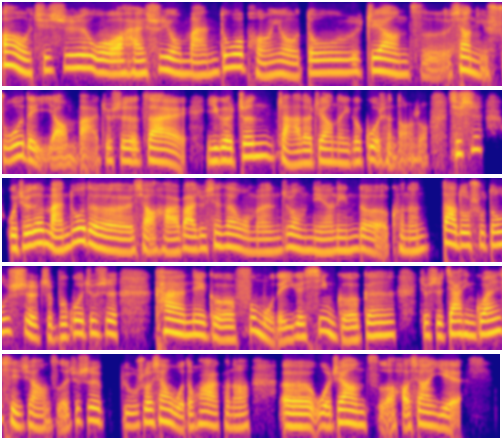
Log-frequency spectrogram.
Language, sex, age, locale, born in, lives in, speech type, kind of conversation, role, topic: Chinese, female, 25-29, zh-CN, China, Germany, conversation, podcast, guest, 你如何分辨外界的期待和自己内心的想法？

